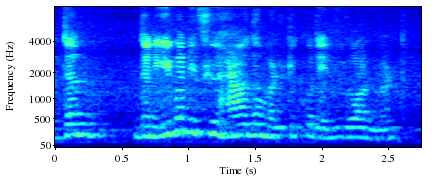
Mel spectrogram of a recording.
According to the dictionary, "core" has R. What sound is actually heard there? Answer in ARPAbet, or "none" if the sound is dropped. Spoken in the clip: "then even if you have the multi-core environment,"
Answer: L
